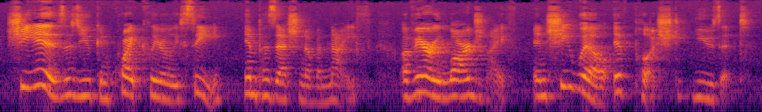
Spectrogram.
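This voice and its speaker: A villainous male rat from a children's storybook, played by a woman, speaks with deliberate, formal courtesy that barely covers menace. He commands and condescends. The room around the voice rings with echo. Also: a little high, expressive. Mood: smug menace. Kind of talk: dramatic children's storybook reading. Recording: echoey room.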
